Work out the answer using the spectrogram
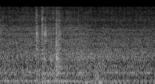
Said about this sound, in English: He pulls into my parents' driveway in a white Ford Freestyle SUV.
